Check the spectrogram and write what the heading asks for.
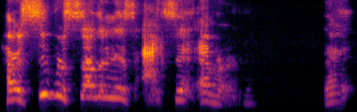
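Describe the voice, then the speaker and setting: A man's voice: extremely high pitch, sing-song, measured pace, vocal fry, husky. A man hosting a livestream, rambling and profane, who keeps checking in with "right?" as he lays out an idea. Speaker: livestream host. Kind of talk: casual livestream rant.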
